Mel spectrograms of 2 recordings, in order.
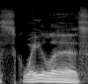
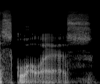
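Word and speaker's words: Squalus: So throughout the movie, the name of the sub, as I said, was mispronounced. It was actually the Squalas, not the Squalas.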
